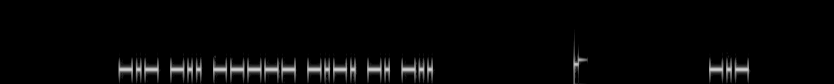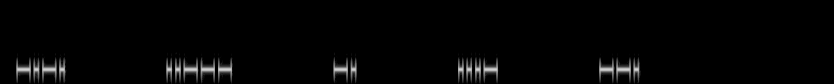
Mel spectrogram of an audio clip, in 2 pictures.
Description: Morse code, heard as a keyed tone, about 28 wpm, spaced as for 12 wpm, 700 Hz. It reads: KD0CND KC2NVG
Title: USA Call Signs - 6 Characters - 8x Character Spacing - 28wpm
